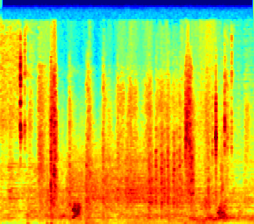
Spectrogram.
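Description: Dog barking and yipping in the colony-management video game RimWorld, several short sharp barks in uneven bursts with faint whimpers, fairly quiet, with speech partly underneath.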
